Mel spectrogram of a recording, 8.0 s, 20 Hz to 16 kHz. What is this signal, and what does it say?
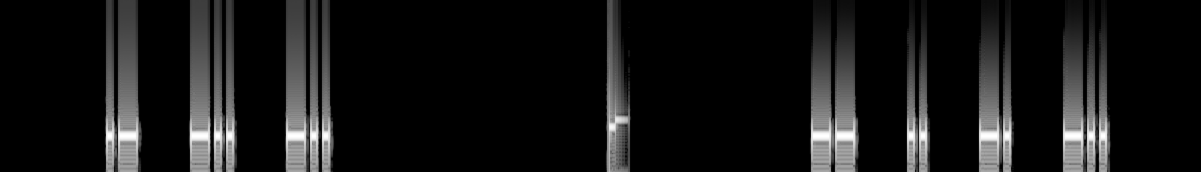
Morse code, heard as a keyed tone, about 30 wpm, spaced as for 17 wpm, 700 Hz. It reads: ADD MIND
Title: 3x Character Spacing - Top 500 Words - 30wpm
